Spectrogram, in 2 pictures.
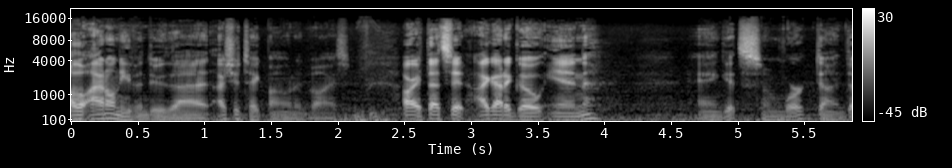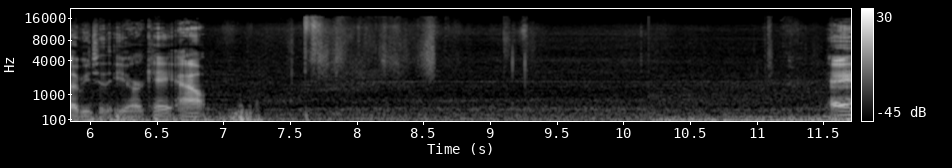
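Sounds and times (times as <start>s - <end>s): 
speech: 0.0s - 4.1s, 4.7s - 7.8s, 11.6s - 11.7s
road rumble inside a moving car in Texas: 0.0s - 11.7s.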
